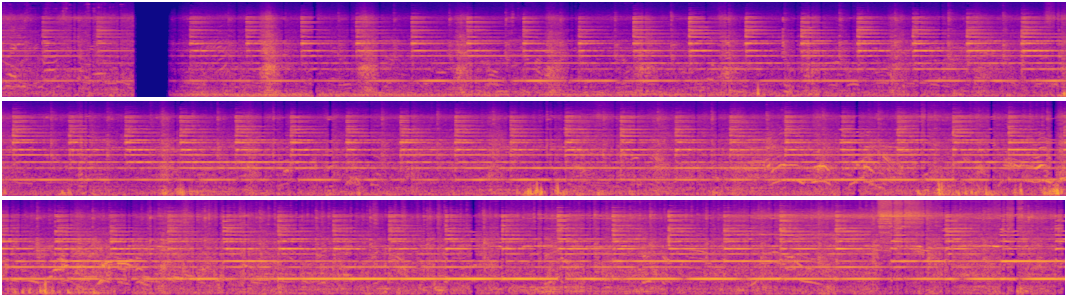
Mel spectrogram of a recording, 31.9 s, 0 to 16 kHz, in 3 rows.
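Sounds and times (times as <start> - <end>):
low rumble of locomotive: 0.0 - 31.9
steam locomotive bell ringing: 0.0 - 31.9.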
